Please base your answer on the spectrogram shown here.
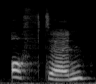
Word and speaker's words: often: Someone has asked about the word often. I actually have a YouTube video talking just about how to pronounce the word often. You'll see that I pronounce it with a T.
